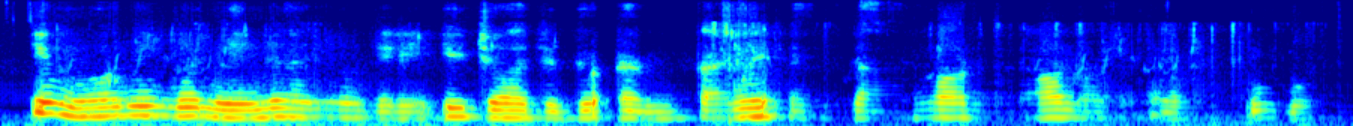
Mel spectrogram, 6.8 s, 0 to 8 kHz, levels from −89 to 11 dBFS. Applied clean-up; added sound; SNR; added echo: neural mask model DeepFilterNet 3.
